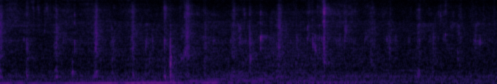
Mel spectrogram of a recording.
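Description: A person chewing a mouthful of salad close to the microphone, a quiet run of small wet clicks and soft crunches, while a fork picks at the salad in a wooden bowl.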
